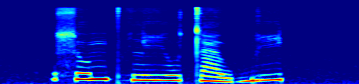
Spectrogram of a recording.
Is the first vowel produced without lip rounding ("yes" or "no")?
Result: no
